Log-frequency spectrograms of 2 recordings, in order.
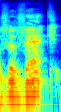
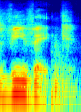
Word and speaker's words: Vivek: So it's Vivek Ramaswamy. I know I pronounced his last name properly, but I was saying his first name wrong. I was saying Vivek, but apparently it's Vivek.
